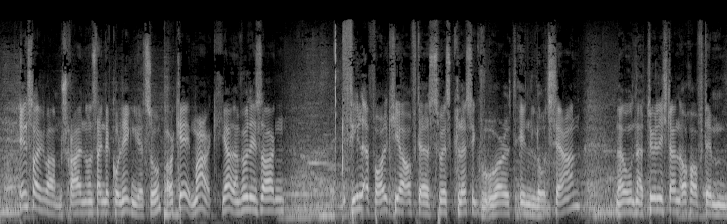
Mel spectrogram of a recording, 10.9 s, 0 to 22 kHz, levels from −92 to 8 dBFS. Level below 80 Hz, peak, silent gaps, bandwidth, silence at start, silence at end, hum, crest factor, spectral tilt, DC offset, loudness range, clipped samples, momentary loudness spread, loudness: -54 dBFS; 0 dBFS; none; 16 kHz; 0 s; 0 s; none; 20 dB; -4.5 dB/octave; under 0.1%; 1 LU; under 0.1%; 6 LU; -21 LUFS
